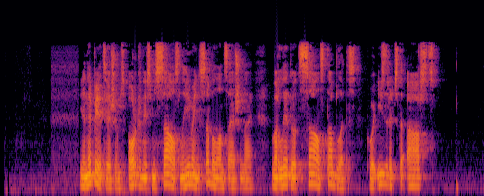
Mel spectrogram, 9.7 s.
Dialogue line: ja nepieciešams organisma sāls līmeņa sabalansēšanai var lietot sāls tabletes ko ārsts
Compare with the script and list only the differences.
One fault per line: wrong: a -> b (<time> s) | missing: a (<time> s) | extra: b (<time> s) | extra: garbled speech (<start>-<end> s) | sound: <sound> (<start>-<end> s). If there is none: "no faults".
extra: izraksta (7.6 s)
